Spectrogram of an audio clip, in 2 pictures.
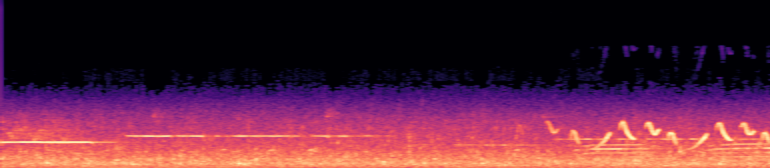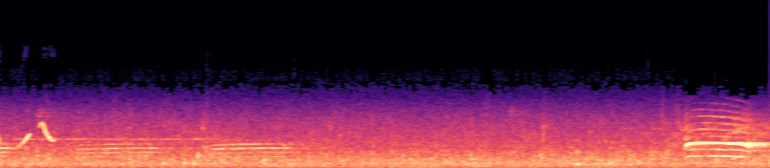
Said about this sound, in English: Thief! That's a blue jay calling.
